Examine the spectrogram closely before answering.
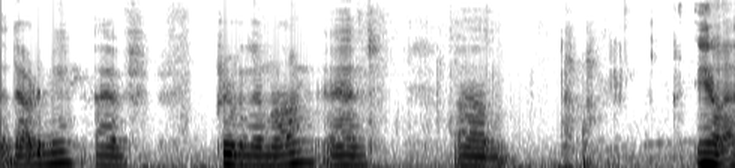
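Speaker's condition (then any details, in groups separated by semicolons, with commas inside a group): Cerebral palsy; able to speak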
